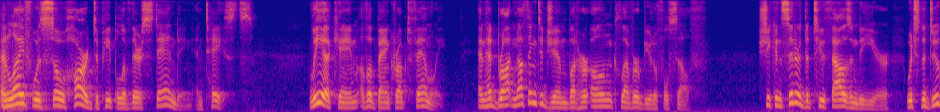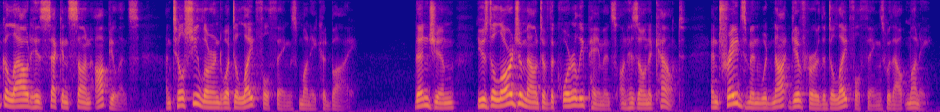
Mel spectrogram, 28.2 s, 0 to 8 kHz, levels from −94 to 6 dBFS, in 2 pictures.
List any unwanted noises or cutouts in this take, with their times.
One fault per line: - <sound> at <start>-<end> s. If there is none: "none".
none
